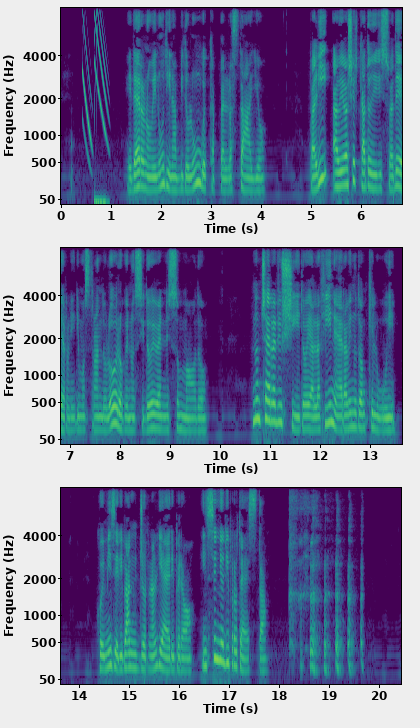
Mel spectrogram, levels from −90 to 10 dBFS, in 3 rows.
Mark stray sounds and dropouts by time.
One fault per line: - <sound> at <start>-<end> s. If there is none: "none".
- chirp at 0.4-1.0 s
- laugh at 18.2-19.7 s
